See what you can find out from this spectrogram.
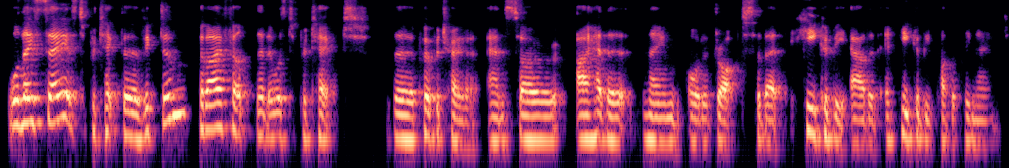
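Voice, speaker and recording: A woman's voice: sits low, normal speed, hardly any pauses, poor audio. A middle-aged woman with an Australian accent, speaking frankly and reflectively as an interview guest. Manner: frank and reflective, laughs easily. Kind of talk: candid interview conversation.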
